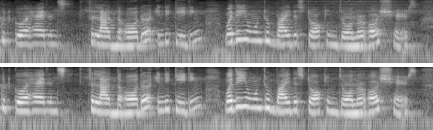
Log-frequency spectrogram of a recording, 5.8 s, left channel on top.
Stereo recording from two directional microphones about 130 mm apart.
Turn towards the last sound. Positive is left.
turn(degrees=-35)  # may be behind; listen again after turning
